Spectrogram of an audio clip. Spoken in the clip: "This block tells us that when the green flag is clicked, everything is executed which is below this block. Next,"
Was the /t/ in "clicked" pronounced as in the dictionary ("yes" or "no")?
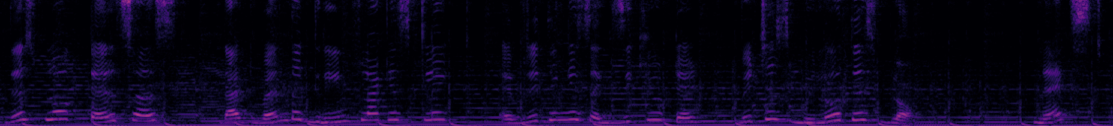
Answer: yes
